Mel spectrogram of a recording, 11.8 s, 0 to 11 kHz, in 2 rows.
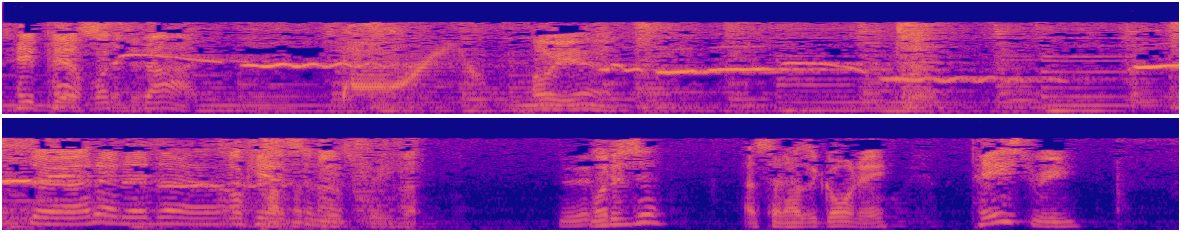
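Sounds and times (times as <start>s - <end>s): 
speech: 0.0s - 3.5s, 6.0s - 8.1s, 8.7s - 11.4s
music track with steady backing: 0.0s - 8.0s
whistled melody over a music track: 0.4s - 7.0s.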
